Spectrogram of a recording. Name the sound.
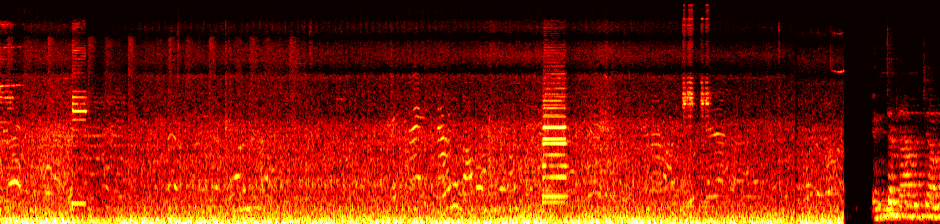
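traffic jam with car horns honking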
